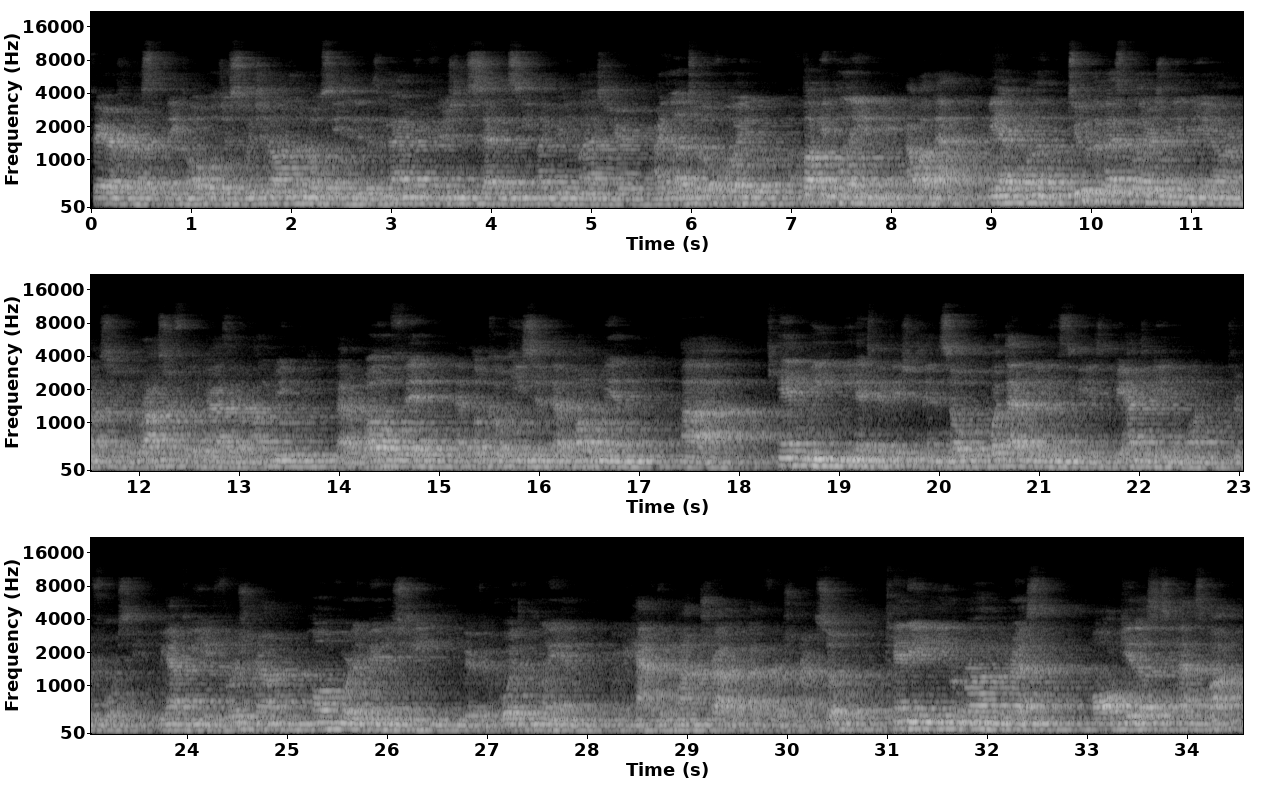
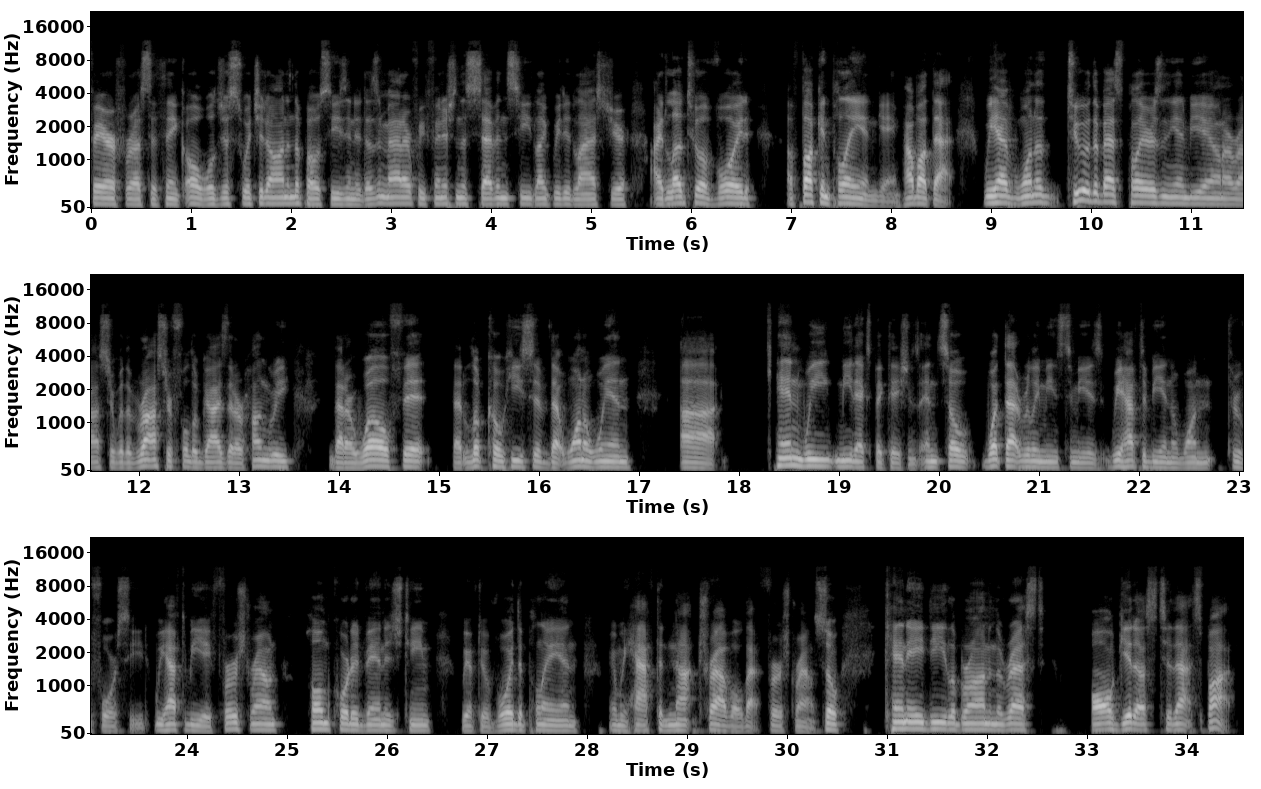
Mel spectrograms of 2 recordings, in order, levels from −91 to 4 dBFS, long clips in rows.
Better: second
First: off-mic speech; far // room echo; strong; dies away in 3 s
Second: none

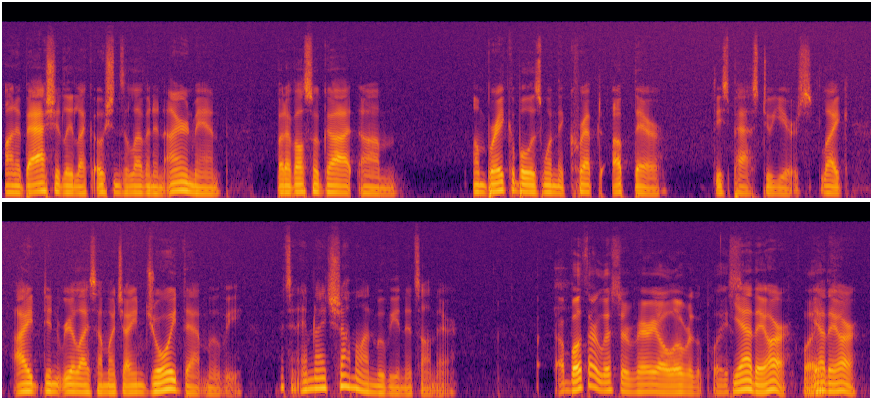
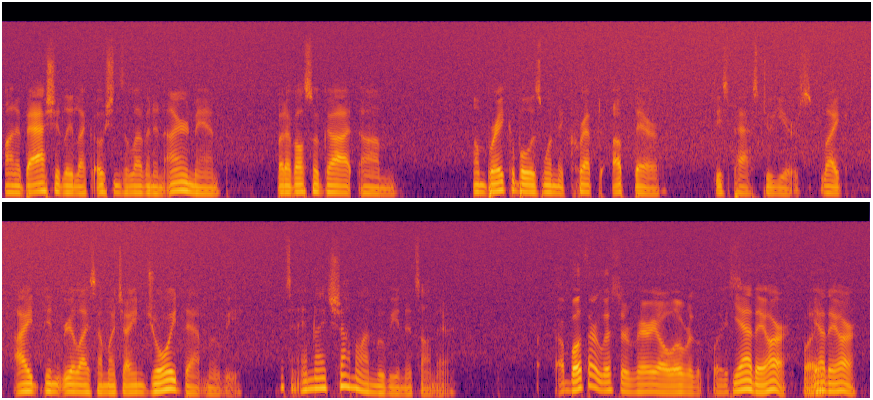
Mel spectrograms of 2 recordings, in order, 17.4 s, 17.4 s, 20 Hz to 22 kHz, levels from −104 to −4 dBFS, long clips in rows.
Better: first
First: hiss; faint; throughout; 25 dB below the speech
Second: hiss; loud; throughout; 10 dB below the speech

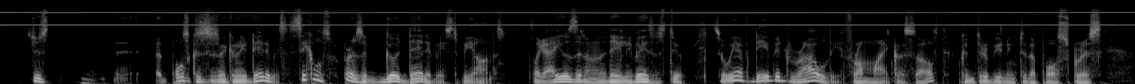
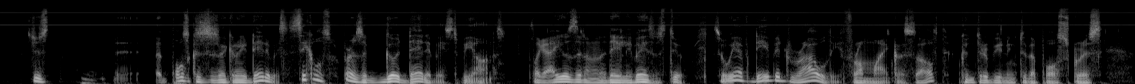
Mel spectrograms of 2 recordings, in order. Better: second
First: high-pitched whine; loud; throughout; 6.5 kHz, 8 dB below the speech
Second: high-pitched whine; faint; throughout; 6.5 kHz, 25 dB below the speech

